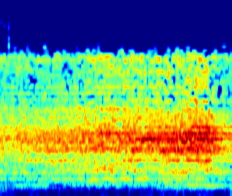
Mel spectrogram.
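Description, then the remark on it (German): Bus drivers honk their horns through the streets of Guatemala City during protests, a dense, steady blare of overlapping tones over loud traffic rumble, with passengers whistling and shouting, holding without pause for a couple of seconds and swelling slightly toward the end. “Busfahrer hupen durch die Straßen von Guatemala Stadt, Passagiere pfeifen und schreien ihren Unmut hinaus.”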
